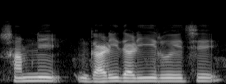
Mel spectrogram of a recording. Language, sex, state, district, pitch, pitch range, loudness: Bengali, male, West Bengal, Cooch Behar, 155 Hz, 150-160 Hz, -19 LUFS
